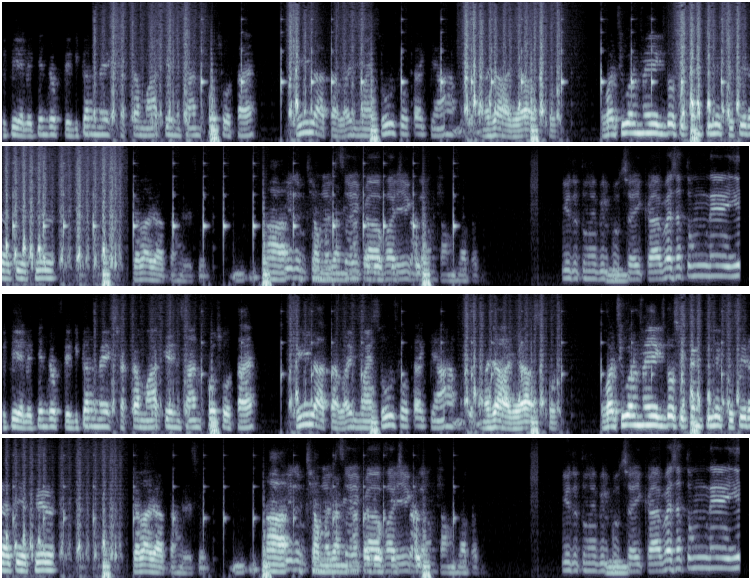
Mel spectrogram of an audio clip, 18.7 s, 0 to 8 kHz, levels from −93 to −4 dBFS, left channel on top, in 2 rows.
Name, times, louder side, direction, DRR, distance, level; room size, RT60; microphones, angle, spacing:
voice 1, 0.0-3.2 3.7-6.9 7.5-10.0 11.0-11.9 12.2-14.1 14.4-15.2 16.9-17.2, right 6 dB, 80° right, 0.5 m, -21 dB
sound 1, 1.1-2.5 3.6-4.5 5.8-7.0 8.4-10.9, left 6 dB, 90° left, 1.1 m, -25 dB
sound 2, 2.5-2.7 3.0-3.1 3.5-3.6 3.9-4.2 4.5-4.7 5.0-5.1 5.5-5.6 5.9-6.2 6.5-6.7 7.0-7.1 7.5-7.6 7.9-8.2 8.5-8.7 9.0-9.1 9.5-9.6 9.9-10.2 10.5-10.7 11.0-11.1 11.5-11.6 11.9-12.2 12.5-12.7 13.0-13.1 13.5-13.6 13.9-14.2 14.5-14.7 15.0-15.1, left 2 dB, 50° left, 2.1 m, -21 dB
voice 2, 12.9-14.7 16.3-18.6, right 1 dB, 5° right, 1.1 m, -27 dB
head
